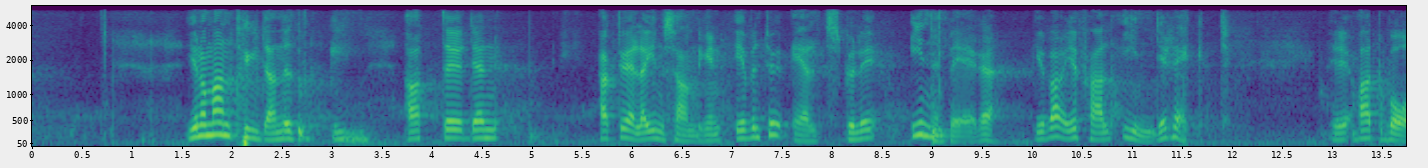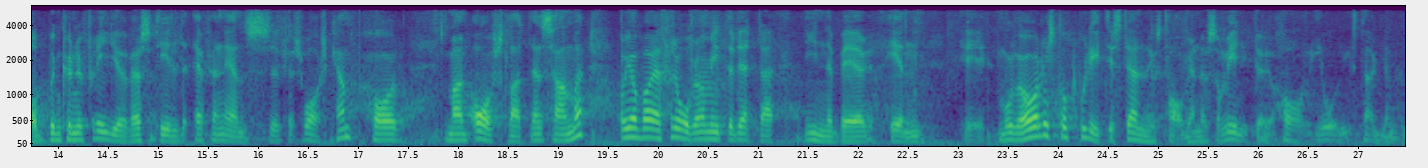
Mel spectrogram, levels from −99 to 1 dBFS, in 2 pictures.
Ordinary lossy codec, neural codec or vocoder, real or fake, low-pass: MP3, 48 kbps; codec, 16 kHz, 2 kbps, X-Codec, HuBERT features, trained on LibriSpeech; fake; 5.4 kHz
